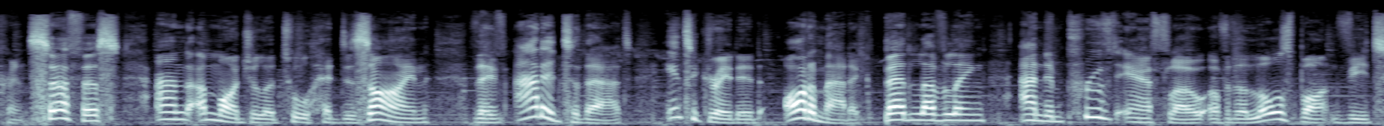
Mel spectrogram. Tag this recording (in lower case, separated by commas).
speech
